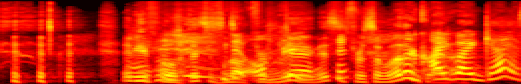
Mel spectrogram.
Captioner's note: Andrew laughing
